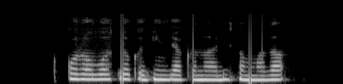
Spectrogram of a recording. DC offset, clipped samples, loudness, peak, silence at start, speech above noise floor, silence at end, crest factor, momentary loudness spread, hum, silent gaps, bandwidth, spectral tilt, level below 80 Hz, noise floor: under 0.1%; under 0.1%; -17 LUFS; -4 dBFS; 0.7 s; 34 dB; 0.6 s; 14 dB; 4 LU; none; none; 8.8 kHz; -9 dB/octave; -52 dBFS; -50 dBFS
